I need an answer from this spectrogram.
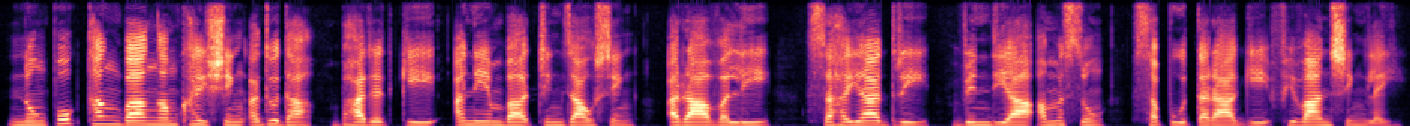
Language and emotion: Manipuri, neutral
